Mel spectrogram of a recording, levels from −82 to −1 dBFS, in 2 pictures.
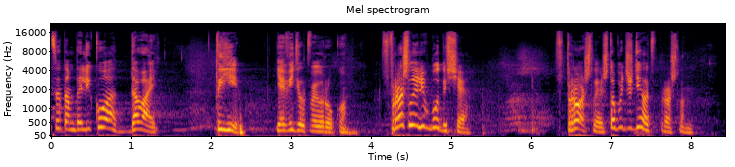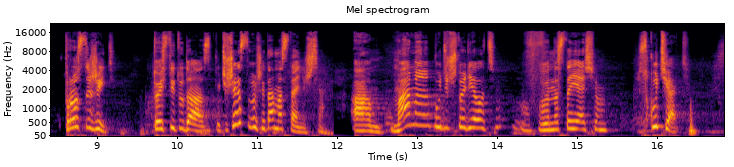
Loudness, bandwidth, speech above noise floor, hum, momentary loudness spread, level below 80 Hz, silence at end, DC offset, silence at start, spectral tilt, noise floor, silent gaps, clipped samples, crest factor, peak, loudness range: -16 LUFS; 17 kHz; 27 dB; none; 13 LU; -52 dBFS; 0 s; under 0.1%; 0 s; -2.5 dB/octave; -44 dBFS; none; under 0.1%; 18 dB; 0 dBFS; 3 LU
